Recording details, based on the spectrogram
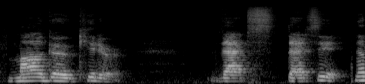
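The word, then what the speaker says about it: Margot: i think i learnt her name how to pronounce her first name margo kidder that's that's it now this is the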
